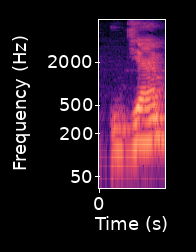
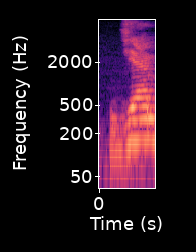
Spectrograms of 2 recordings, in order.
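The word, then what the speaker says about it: jamb: तो देखिए ये जैम पढ़ेंगे, जैम्ब नहीं लैम्ब पढ़ेंगे, लैम्ब नहीं, बी साइलेंट है, बी साइलेंट है, साइलेंट कर देते हैं।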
